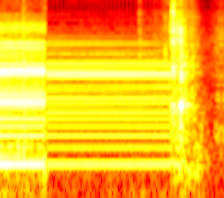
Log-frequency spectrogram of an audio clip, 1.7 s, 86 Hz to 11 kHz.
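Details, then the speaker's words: Haier air conditioner compressor, locked/seized, with the original never-replaced 40 µF start capacitor: on power-up a steady, loud electrical buzz with no spin-up, the motor never turning over before power cuts. "压缩机卡的很厉害啊嗯响啊起不来再插上电试一下声音特别明显"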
